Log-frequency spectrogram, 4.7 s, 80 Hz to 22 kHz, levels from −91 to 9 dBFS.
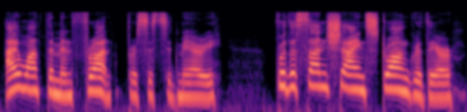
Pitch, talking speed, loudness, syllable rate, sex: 215 Hz, 165 wpm, -18 LUFS, 4.8 syllables/s, female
